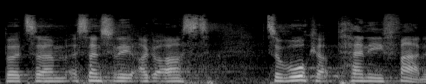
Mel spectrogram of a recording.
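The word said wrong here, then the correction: Pen y Fan: Is that how you pronounce it, Owen? Penavan.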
